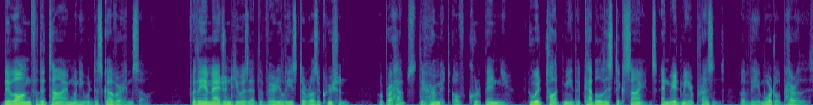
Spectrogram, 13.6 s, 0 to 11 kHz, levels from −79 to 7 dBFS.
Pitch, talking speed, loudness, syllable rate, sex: 115 Hz, 190 wpm, -21 LUFS, 5.8 syllables/s, male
